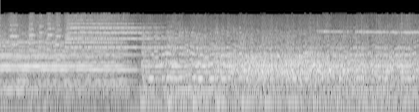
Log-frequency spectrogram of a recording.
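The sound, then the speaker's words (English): A ringing, bell-like tone sounds for about three seconds, then gives way to the loud, steady rumble and clatter of a train in Spain heading for Madrid, rolling along its rails, continuous, with no voices. “there I was, on a train heading straight for Madrid”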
